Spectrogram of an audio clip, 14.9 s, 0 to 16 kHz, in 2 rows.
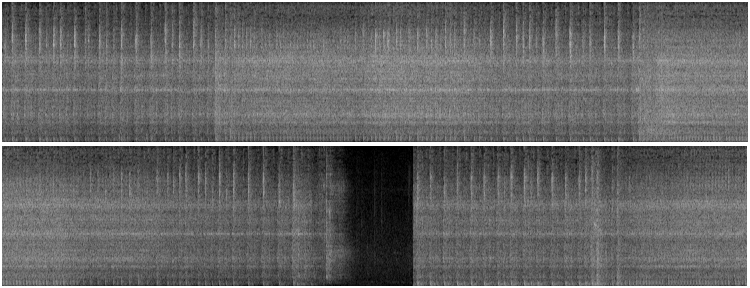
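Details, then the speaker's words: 2008 Yamaha WR250F, first startup after carb rebuild and FMF Powercore slip-on, choke on: revs hang high after each blip and bog right off idle; suspected to be running lean, later found to have a different cause. "Well, you can hear that massive hanging idle and bog right off of idle, so that means it's running really lean."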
